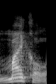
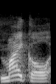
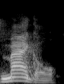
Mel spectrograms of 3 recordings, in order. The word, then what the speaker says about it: Michael: by Matt pointing out how JBL pronounced Michael as Maggle.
